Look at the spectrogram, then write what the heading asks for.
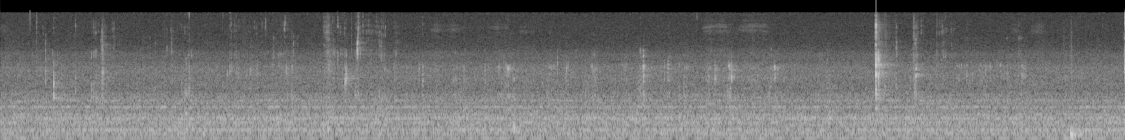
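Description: A person chewing a mouthful of sauce-soaked rotisserie chicken close to the microphone: soft wet mouth clicks and smacks over a steady faint hum, with a sharper smack about nine seconds in.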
